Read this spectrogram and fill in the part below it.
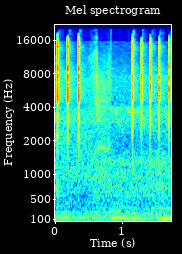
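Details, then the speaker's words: Sharp, evenly spaced igniter snapping clicks, about six per second, with no gas hiss on a portable Weber Q-series gas grill that won't light; igniter sparks normally, gas line or valve regulator suspected. "Oh, yeah. We see it sparking."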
